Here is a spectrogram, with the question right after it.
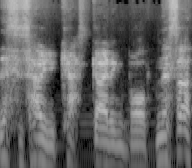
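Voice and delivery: muttering quietly under the breath, as an aside. Voicing a character casting a spell at another: muttering under breath. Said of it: "mutter under his breath".

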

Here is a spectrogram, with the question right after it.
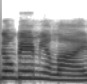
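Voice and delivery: high, small, held-back contained scream. Telling a story of a woman lowered into a grave, the speaker retells her scream. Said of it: "she's screaming".

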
